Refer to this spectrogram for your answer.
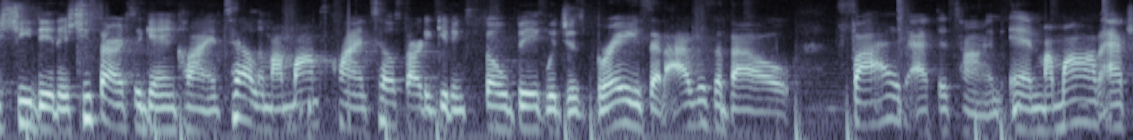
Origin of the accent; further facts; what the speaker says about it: San Diego, California, United States; now in Atlanta, United States; I'm from San Diego at that.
